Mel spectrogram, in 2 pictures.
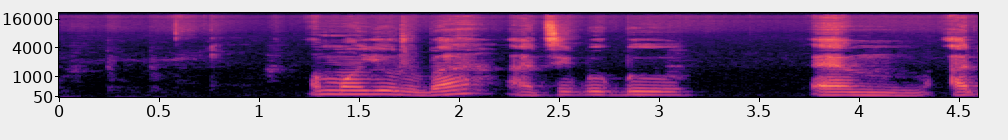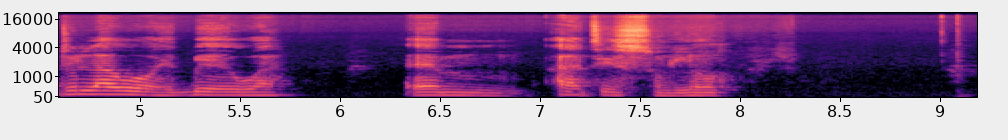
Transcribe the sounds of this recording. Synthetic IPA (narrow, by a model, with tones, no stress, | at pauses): ɔ˧mɔ̃˧jo˧ɾu˨ba˨˦a˦˨ti˧ɡ͡bo˧ɡ͡bo˧ | ɛ˦˨m̩˨a˧dũ˦la˦wɔ˦˨ɛ˨ɡ͡bɛ˦˧wa˧ | ɛ˦˨m̩˨a˦˨ti˧sũ˨˦lɔ˧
